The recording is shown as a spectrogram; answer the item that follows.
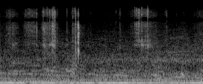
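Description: A large curved knife slicing raw yellowfin tuna meat into strips on a wooden chopping block, with a few short, sharp scraping strokes as the blade draws through the flesh and meets the wood. A steady low rumble runs underneath.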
